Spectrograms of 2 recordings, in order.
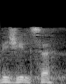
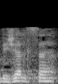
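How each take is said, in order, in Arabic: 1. الصوت الذي بعد الجيم هو 'i'. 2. الصوت الذي بعد الجيم هو 'a'. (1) "بالكسر" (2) "بالفتح"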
